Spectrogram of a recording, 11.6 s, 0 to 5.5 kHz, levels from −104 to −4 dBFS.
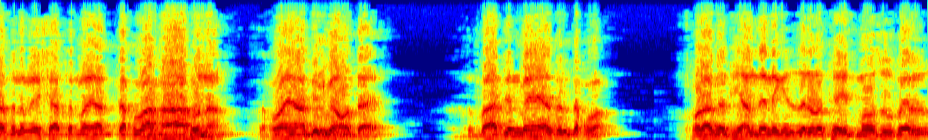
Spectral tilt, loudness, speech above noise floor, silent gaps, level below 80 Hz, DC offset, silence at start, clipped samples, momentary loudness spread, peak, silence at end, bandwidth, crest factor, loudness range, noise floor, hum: -8 dB/octave; -7 LUFS; 56 dB; none; -40 dBFS; under 0.1%; 0 s; under 0.1%; 8 LU; 0 dBFS; 0 s; 5.4 kHz; 8 dB; 3 LU; -63 dBFS; none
